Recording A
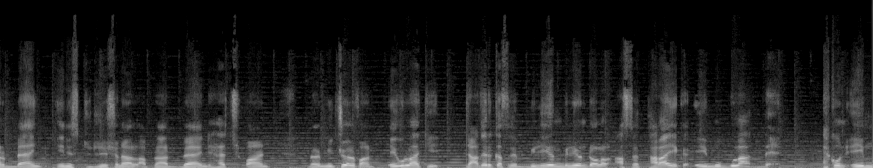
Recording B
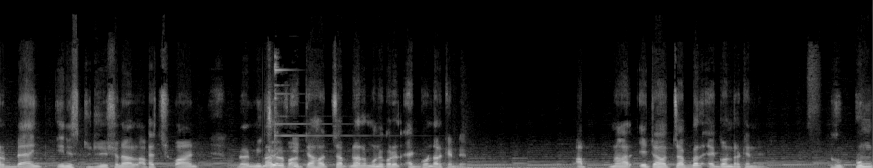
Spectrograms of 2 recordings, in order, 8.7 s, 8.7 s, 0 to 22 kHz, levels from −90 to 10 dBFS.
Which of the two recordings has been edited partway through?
B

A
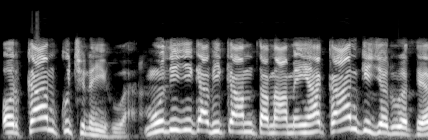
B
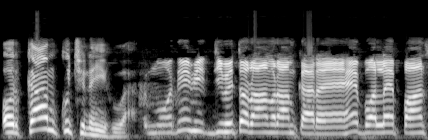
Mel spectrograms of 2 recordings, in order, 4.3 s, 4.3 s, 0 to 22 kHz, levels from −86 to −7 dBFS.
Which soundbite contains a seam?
A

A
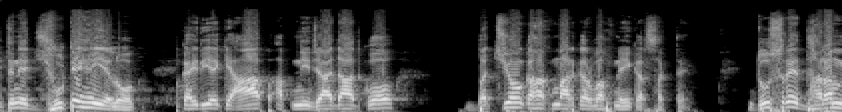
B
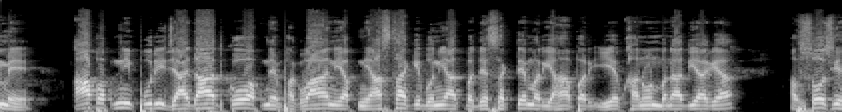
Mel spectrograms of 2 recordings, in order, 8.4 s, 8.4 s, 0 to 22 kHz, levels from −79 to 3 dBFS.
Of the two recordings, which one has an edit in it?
A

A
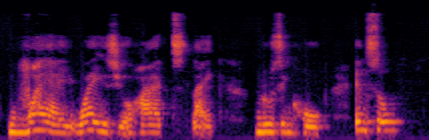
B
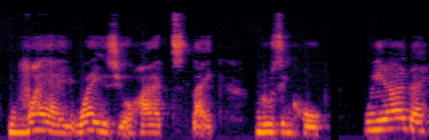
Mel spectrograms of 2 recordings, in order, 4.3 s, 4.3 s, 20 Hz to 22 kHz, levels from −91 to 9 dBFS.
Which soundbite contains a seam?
B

